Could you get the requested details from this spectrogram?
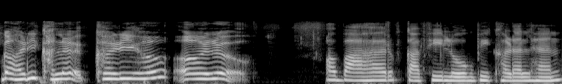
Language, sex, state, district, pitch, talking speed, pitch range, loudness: Bhojpuri, female, Uttar Pradesh, Gorakhpur, 225 Hz, 105 wpm, 185-265 Hz, -13 LUFS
